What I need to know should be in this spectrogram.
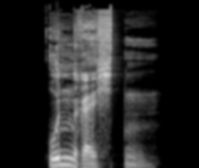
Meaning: inflection of unrecht: 1. strong genitive masculine/neuter singular 2. weak/mixed genitive/dative all-gender singular 3. strong/weak/mixed accusative masculine singular 4. strong dative plural
- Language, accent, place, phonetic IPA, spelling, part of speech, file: German, Germany, Berlin, [ˈʊnˌʁɛçtn̩], unrechten, adjective, De-unrechten.ogg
